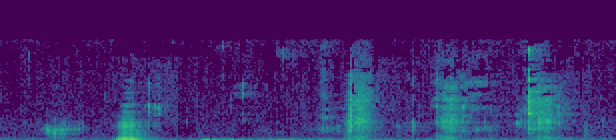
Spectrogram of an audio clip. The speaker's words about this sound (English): I'm going to eat.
